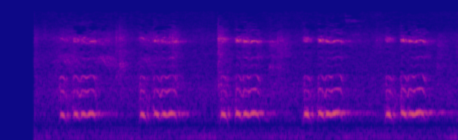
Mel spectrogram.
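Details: Brown-headed barbet calling loudly at a window: a throaty, mid-pitched note with bright overtones, repeated about every half second in a steady, pulsing series, with faint background hum.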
